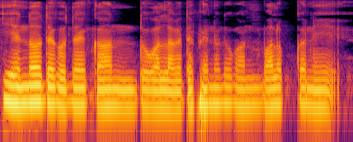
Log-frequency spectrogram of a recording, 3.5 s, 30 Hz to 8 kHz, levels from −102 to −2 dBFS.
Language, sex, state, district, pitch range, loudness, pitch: Chakma, male, Tripura, Dhalai, 120-130 Hz, -16 LUFS, 125 Hz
